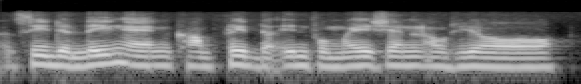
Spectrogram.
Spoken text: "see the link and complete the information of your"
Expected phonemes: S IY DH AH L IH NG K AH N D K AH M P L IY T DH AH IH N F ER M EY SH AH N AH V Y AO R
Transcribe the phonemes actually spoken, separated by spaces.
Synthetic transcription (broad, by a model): S IY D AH L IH NG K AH N K AH M P L IY T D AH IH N F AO M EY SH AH N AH F Y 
